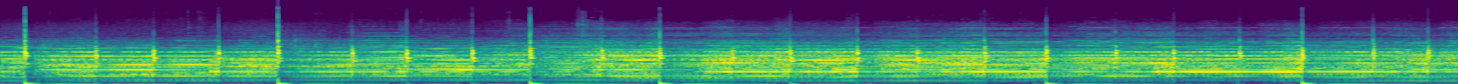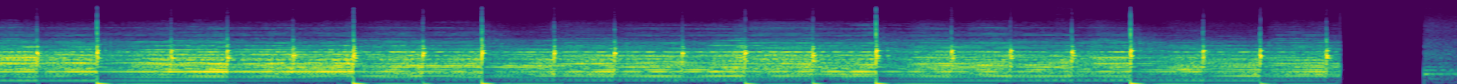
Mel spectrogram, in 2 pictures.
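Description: Toaca, the long wooden semantron of Romanian Orthodox monasteries, struck with a wooden mallet in an uneven rhythm that grows quicker and denser in the second half, calling to the Resurrection service. Steady ringing tones sound beneath the strikes throughout.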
